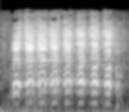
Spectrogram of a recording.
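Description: A goat bleats in a rapid run of about eight wavering pulses, loud and close, with no talk over it.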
